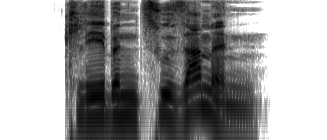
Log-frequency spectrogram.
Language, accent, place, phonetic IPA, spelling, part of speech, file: German, Germany, Berlin, [ˌkleːbn̩ t͡suˈzamən], kleben zusammen, verb, De-kleben zusammen.ogg
- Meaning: inflection of zusammenkleben: 1. first/third-person plural present 2. first/third-person plural subjunctive I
